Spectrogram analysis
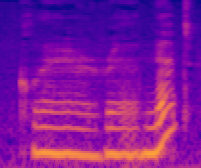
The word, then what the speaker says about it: clarinet: our voice glide up clarinet has three syllables clarinet but it's the final syllable that is stressed and there's a pause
